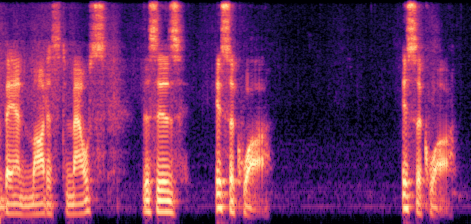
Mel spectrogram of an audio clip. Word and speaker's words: Issaquah: home of the band modest mouse this is issaquah issaquah not isoqua or isoqua issaquah now you might look at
